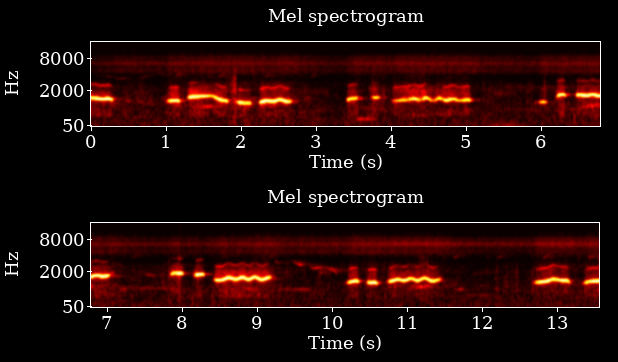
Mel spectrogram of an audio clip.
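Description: Human whistling in short phrases with gaps between them, a clear high tone that wavers in quick trills.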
